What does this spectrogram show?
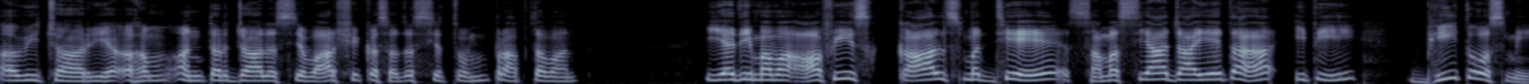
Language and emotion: Sanskrit, fearful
